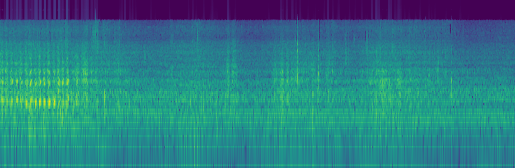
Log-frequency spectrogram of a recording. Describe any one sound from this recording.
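An off-road vehicle's engine revs and rumbles as it climbs over rocks.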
